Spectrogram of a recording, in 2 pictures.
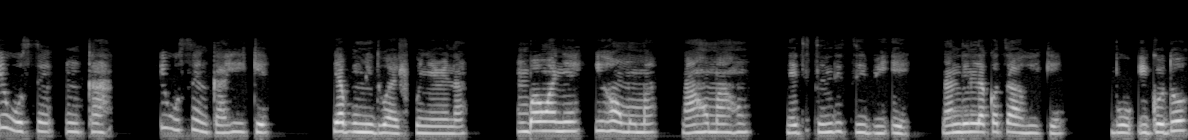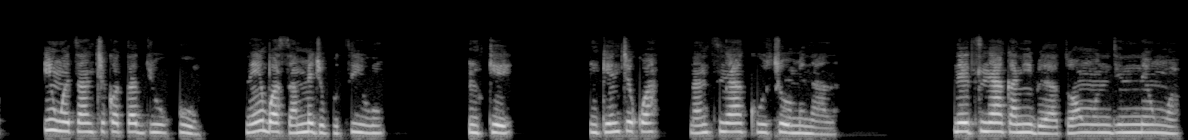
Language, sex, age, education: Igbo, female, 30-45, tertiary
